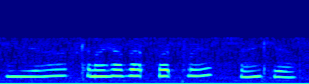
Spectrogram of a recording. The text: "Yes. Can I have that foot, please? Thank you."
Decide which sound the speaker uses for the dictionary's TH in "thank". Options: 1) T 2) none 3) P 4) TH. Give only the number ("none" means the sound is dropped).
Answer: 4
